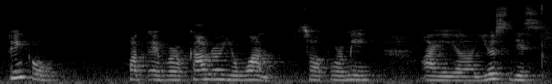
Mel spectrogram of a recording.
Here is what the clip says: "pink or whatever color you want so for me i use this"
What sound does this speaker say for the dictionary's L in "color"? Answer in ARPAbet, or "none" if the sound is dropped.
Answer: N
